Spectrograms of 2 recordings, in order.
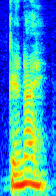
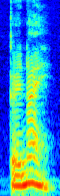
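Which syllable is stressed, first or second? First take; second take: second; second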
